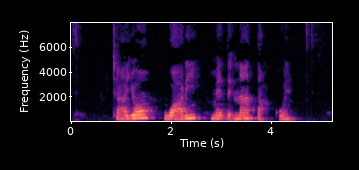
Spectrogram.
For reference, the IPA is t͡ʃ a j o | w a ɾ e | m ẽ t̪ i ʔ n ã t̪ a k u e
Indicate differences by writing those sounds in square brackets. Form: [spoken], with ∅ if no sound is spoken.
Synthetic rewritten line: t͡ʃ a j o | w a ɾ [i] | m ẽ t̪ [e] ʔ n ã t̪ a k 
